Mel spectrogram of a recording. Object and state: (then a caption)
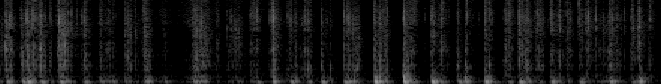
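Plastic bag of sand being scratched. A small clear plastic zip-lock bag full of coarse purple sand granules, lying flat on a wooden table, is pressed and scratched by fingertips and short nails of both hands. A quiet, rapid series of crinkly, gritty scrapes and soft taps with bright, hissy texture over a low thud runs steadily throughout.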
